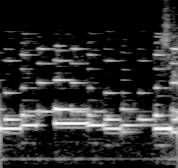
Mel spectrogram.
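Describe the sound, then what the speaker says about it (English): A distant speaker plays a ringing tone, a sustained melodic chime with a few stepped pitch changes, alone and fairly loud. "The far speaker's ringing now."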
